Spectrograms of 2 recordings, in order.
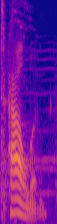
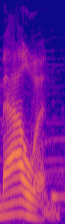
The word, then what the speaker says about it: Talon: out of the rent I've been saying Malin haven't I I knew I was saying it wrong but I couldn't figure out if it was Talan Malan or like Jimmy Fallon you know so the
